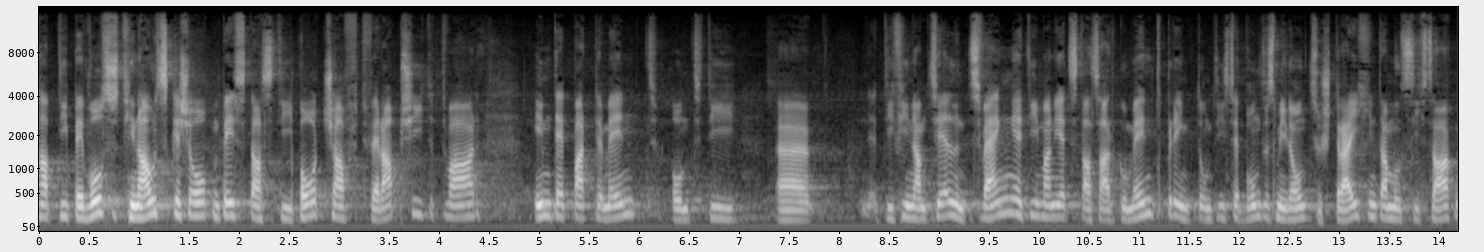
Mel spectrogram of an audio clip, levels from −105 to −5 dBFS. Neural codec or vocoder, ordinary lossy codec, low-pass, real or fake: none; none; 14.4 kHz; real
